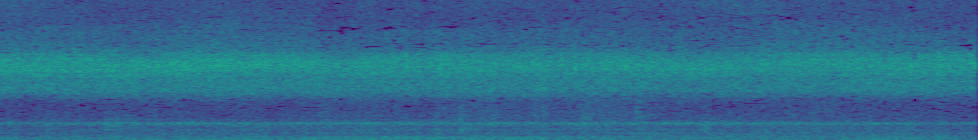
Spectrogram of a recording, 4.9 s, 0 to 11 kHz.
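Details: Billions of 17-year periodical cicadas emerging in Illinois, massed in a steady, unbroken droning whine with a high hissing shimmer.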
